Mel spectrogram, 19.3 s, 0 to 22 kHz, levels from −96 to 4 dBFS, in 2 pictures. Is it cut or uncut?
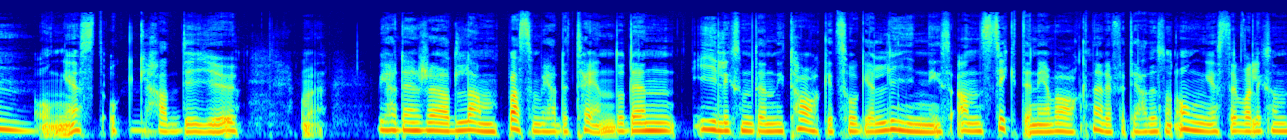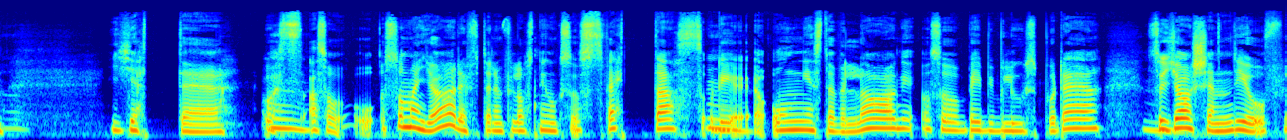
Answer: uncut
